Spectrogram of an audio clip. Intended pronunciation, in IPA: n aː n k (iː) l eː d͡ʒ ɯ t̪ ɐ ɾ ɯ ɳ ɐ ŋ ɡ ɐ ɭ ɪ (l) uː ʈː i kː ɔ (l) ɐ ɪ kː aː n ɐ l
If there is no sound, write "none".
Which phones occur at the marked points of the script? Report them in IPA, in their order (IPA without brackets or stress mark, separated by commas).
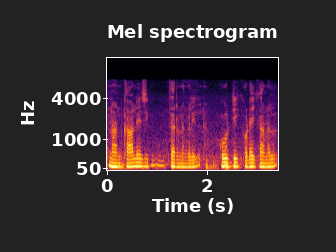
aː, l, ɽ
